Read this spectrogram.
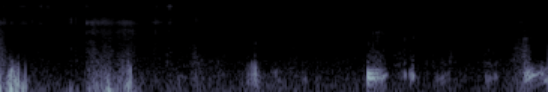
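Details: Very hungry student's empty stomach recorded on waking in the morning: soft, low gurgles and rumbles in short bursts over quiet background. Normal hunger stomach growling (borborygmi).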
